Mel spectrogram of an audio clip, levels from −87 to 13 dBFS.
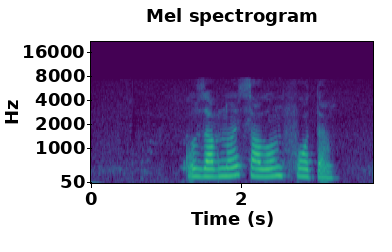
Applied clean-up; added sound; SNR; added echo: neural mask model Resemble Enhance denoiser.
